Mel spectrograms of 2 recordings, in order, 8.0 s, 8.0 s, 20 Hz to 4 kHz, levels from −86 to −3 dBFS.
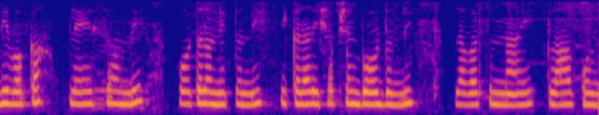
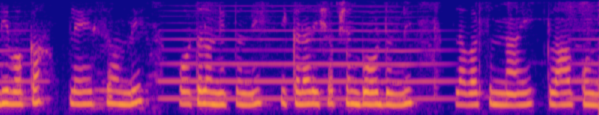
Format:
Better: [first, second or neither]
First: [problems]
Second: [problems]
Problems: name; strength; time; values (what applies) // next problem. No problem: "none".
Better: first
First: none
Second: background sound (Wind instrument, woodwind instrument); 17 dB below the speech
